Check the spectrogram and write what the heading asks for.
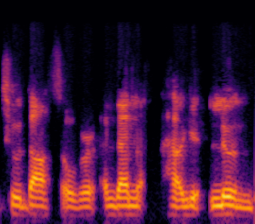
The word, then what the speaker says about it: Höglund: Because it's my last name is Höglund, like a O with two dots over, and then Höglund, like with a U.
